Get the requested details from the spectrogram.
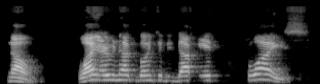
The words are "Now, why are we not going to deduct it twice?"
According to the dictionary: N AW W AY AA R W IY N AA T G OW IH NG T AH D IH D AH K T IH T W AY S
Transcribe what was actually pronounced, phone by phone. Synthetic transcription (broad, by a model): N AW W AY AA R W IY N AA T G OW IH NG T AH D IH D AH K IH T W AY S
